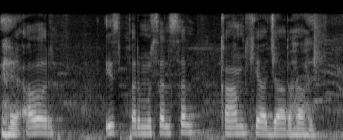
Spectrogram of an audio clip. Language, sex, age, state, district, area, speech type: Urdu, male, 18-30, Uttar Pradesh, Ghaziabad, rural, spontaneous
